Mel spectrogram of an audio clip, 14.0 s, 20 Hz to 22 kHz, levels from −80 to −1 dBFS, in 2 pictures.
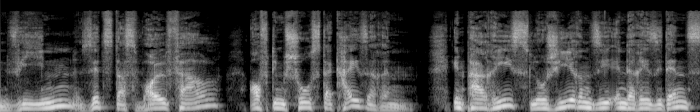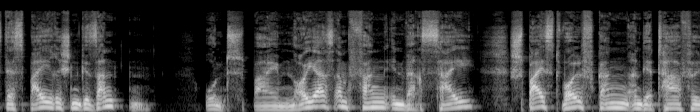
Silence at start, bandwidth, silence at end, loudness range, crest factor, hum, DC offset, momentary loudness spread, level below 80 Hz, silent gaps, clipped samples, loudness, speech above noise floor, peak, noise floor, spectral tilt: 0 s; 15.5 kHz; 0 s; 3 LU; 20 dB; none; under 0.1%; 9 LU; -46 dBFS; none; under 0.1%; -19 LUFS; 43 dB; 0 dBFS; -62 dBFS; -4.5 dB/octave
